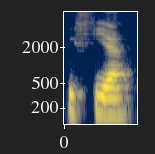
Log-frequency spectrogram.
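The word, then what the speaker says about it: Afua: A Friday born male is Kofi or Fifi, and the female is Ifia or Ifwa. Although it's spelled Ifwa, it's pronounced Ifia.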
